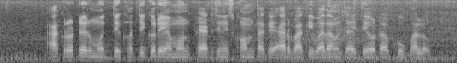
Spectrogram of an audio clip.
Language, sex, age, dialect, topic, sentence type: Bengali, male, 18-24, Western, agriculture, statement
